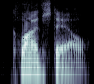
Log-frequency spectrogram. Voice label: "Clydesdale", American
